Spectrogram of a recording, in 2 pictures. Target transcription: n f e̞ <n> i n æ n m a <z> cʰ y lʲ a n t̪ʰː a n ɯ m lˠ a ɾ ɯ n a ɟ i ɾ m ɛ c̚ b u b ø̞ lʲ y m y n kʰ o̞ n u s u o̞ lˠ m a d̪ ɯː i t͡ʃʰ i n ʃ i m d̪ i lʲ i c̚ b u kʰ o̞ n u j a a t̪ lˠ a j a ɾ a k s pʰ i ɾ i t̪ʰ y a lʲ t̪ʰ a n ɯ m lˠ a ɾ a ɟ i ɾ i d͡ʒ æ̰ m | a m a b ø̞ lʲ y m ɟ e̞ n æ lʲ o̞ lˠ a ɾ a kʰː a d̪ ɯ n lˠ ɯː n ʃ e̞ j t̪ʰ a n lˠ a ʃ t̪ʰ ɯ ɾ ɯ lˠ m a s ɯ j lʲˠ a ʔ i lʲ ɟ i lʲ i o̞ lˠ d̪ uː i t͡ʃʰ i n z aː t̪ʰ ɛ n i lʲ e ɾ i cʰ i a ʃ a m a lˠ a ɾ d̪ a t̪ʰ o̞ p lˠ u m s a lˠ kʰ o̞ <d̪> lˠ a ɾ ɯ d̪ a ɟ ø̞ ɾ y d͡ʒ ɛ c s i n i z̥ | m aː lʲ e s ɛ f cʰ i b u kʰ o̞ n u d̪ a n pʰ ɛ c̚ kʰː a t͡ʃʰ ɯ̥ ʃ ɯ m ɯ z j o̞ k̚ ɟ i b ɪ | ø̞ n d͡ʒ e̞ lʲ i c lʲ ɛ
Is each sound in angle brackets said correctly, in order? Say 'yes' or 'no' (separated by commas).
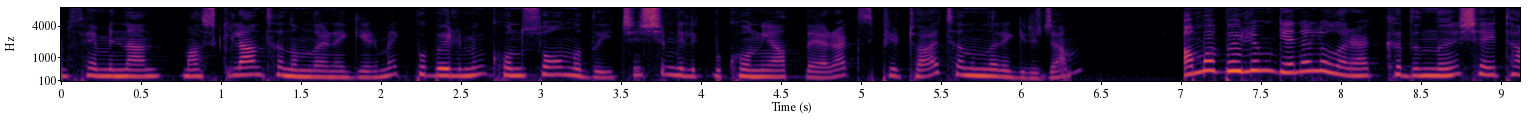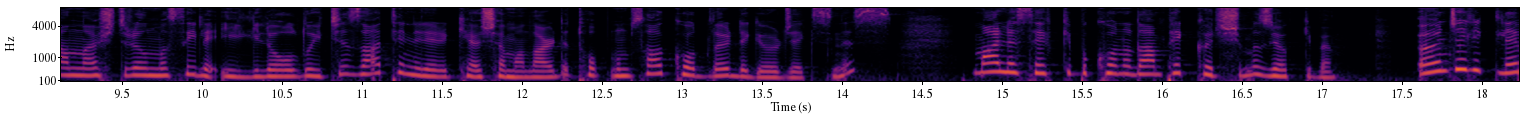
no, no, yes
